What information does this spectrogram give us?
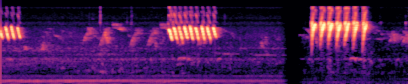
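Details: A cinereous tit, used as a lure recording to prompt other birds to sing, gives three quick bursts of bright, high, even notes, seven or eight per burst, over a steady low hum.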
